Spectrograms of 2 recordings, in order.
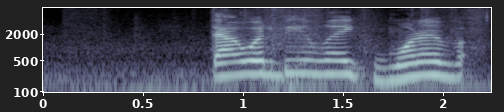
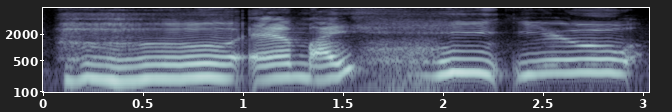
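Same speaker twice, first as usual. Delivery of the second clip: mock hate; 5 dB louder, much slower than usual. Real, not acted. Teasing friend over a joke.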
